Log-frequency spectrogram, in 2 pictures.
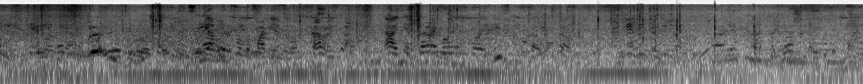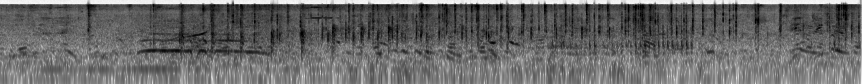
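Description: A crowd of men and women chatter in the distance, outdoors.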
